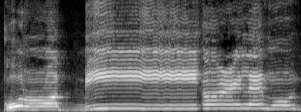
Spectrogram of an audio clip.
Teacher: قاف لام را پیش قر پڑھیں گے، یہ لام کی آواز جو ہے یہ سائلنٹ ہو جائے گی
